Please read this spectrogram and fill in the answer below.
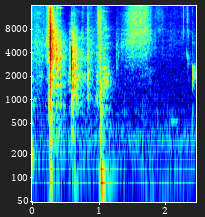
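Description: A tarot deck being shuffled by hand, with three sharp card snaps in the first second or so.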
